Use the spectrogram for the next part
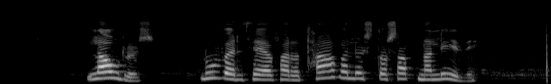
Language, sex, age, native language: Icelandic, female, 60-69, Icelandic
